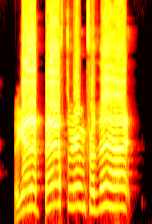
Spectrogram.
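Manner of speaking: very high, squeaky, loud, drawn-out gnome voice. Narrating a game, the speaker voices a gnome the players only hear, in gnome voice. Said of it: "you hear the voice of a gnome".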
